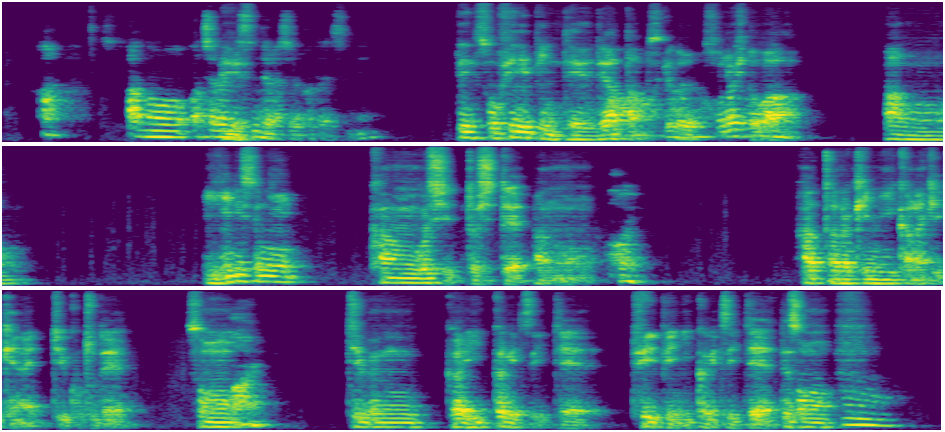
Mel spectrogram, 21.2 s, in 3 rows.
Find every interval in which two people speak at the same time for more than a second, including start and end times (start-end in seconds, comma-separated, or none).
4.5-5.9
